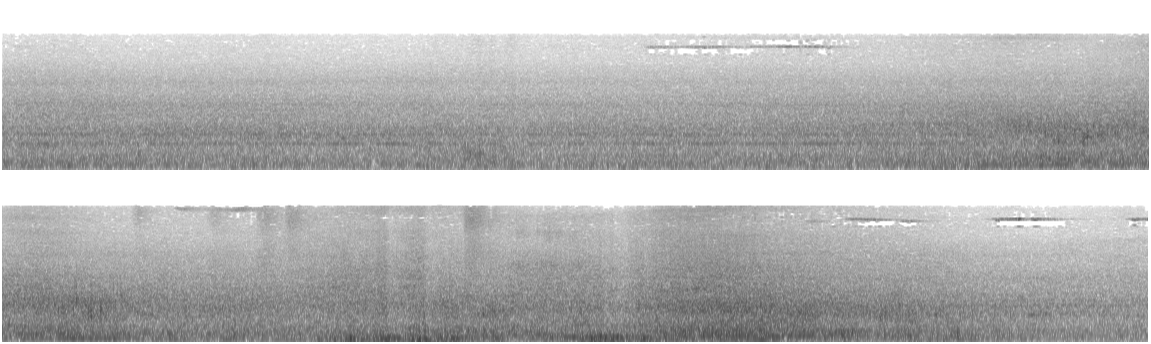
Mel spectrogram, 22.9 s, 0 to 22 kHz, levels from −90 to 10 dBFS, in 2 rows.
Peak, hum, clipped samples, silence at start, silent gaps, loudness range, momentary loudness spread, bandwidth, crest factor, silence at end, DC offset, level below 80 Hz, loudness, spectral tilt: -10 dBFS; none; under 0.1%; 0 s; none; 9 LU; 10 LU; 11.5 kHz; 18 dB; 0 s; under 0.1%; -38 dBFS; -30 LUFS; -4.5 dB/octave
